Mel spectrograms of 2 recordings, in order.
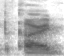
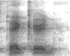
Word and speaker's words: Pickard: I don't know why I keep saying Peard.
